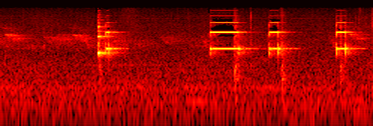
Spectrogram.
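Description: Electronic touch-control beeps of a glass-top hob being switched on and its heat set: one short beep about a second in, a longer beep near three seconds, then two short beeps.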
